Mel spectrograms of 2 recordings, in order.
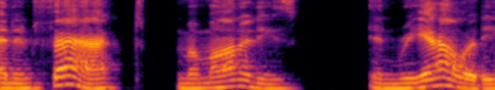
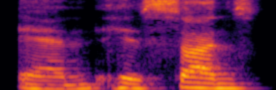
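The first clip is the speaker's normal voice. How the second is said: ordinary delivery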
